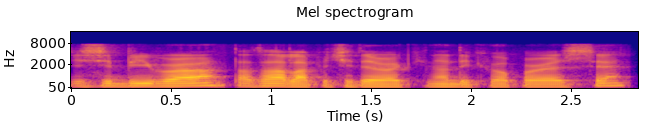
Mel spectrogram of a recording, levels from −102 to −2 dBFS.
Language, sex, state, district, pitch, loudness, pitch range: Nagamese, male, Nagaland, Kohima, 110 Hz, -19 LUFS, 105-120 Hz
